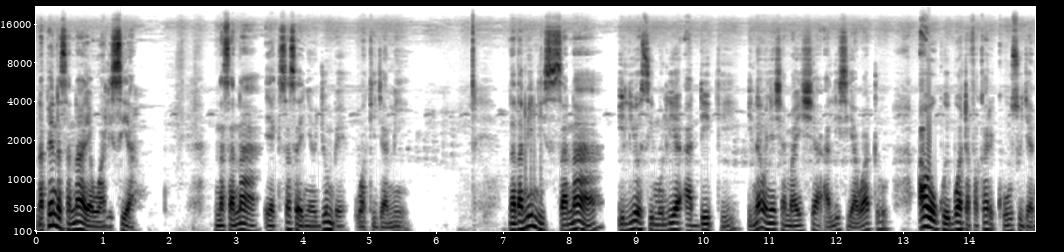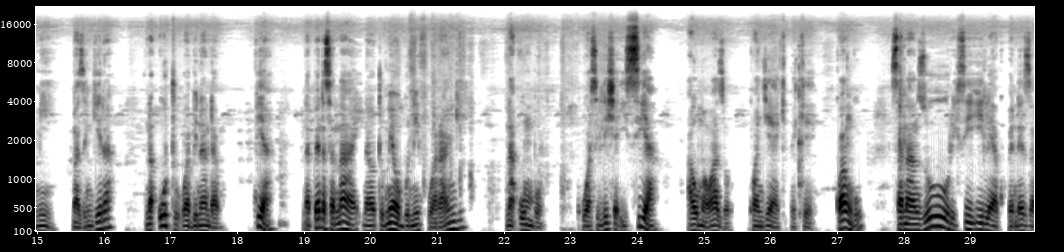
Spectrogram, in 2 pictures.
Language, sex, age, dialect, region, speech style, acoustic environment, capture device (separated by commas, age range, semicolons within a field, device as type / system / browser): Swahili, male, 35-44, Kenya - Nairobi Sheng-influenced, Kenya, relaxed, music; nature, mobile / Linux / Chrome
